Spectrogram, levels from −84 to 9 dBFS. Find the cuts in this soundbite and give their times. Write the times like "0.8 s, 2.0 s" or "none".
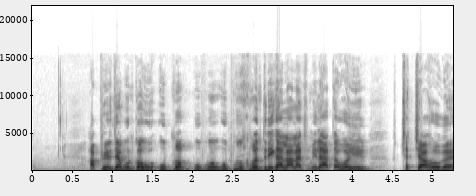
none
